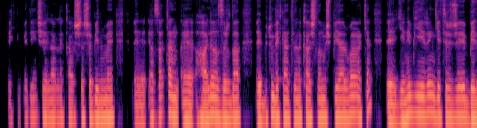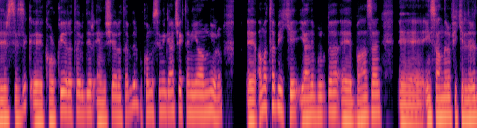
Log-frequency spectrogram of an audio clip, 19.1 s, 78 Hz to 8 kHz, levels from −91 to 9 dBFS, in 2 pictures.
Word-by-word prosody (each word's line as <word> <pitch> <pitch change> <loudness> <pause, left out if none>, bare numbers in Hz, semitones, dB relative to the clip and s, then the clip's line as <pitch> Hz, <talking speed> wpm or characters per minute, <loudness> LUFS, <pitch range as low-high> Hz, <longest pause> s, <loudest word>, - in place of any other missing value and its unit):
beklemediğin 110 +3 -11
şeylerle 110 -1 -3
karşılaşabilme, 105 +1 +1 0.4
eee 90 0 -5
ya, 105 +1 -3
zaten, 120 +1 0
eee, 100 -1 +1
hâlihazırda, 105 +1 +2 0.3
eee, 95 -1 +2
bütün 105 +4 0
beklentilerini 110 -1 0
karşılamış 110 0 0
bir 115 - 0
yer 110 0 +2
varken, 125 +6 -1 0.3
eee, 95 -2 +3
yeni 100 +7 +2
bir 125 - -4
yerin 125 +1 +3
getireceği 115 -1 +1
belirsizlik, 110 - +1
eee, 100 0 +3
korku 105 +6 -1
yaratabilir, 135 -1 0
endişe 100 +4 0
yaratabilir. 130 +9 -4
Bu 125 - -15
konuda 135 +3 -3
seni 140 +1 -2
gerçekten 140 -1 -2
iyi 135 0 +1
anlıyorum. 130 -1 0 0.5
Eee, 105 +1 +3
ama 160 +6 0
tabii 170 -3 0
ki, 135 +1 -1
yani, 115 +2 +1
burada, 135 +2 -2
eee, 105 -1 +1
bazen, 120 +5 +1 0.4
eee, 95 +1 0
insanların 115 +2 +3
fikirleri 110 0 +1
110 Hz, 135 wpm, -22 LUFS, 105-130 Hz, 0.5 s, eee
